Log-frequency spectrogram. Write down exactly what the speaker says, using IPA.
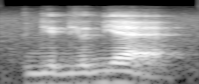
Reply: bʲʌbʲʊ bʲæ

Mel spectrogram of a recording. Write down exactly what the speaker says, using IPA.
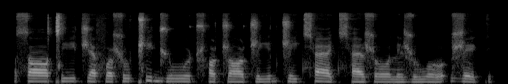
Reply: sɒːǀiːt͡ʃæ fɒʂuǁi d͡ʒuːʈ͡ʂʰɒ ʈ͡ʂɒːʈ͡ʂiːd ʈ͡ʂit͡ɕʰæː t͡ɕʰæʂoːl iʐuwo | ʐek

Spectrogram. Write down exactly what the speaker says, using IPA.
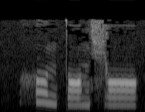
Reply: ho˥˧nt̪ɔ˧n ɕɔ˦

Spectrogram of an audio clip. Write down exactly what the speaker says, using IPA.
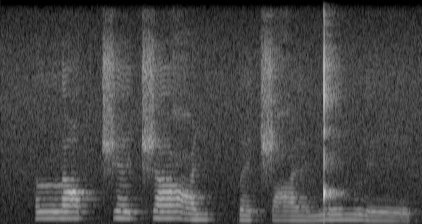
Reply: lːa˦tˤ t͡ʃɛ˦t͡ʃa˦ʕi˨ pːɛ˨t͡ʃʕɛ˨ ŋ͡ǃe˦nle˨

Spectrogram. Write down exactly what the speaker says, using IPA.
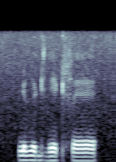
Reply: ɳɨː˩ ɖʱeː˩ʈfɛː˩

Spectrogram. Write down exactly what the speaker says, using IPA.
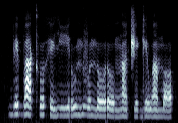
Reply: be˦ba˦˨kʰʊ˦hɪ˨ jiː˨ɾuː˦nvʊ˦˨n oː˦ɾoː˨ŋã˦ t͡ʃe˨ɡe˦wã˦mɔ˨

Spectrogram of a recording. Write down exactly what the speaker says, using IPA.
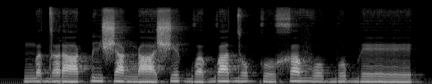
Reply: n̪ɐdɐɾa k͡piʃaŋa ʃeɡʷɐ ɡʷadokʊ xɐvobʊ be

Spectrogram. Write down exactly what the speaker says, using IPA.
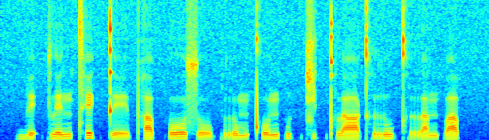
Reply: be˨˩ʔkle˦˥ntʰe˥˩k̚ teː˩˦pʰa˦˥p̚ʔoː˥˩soː˨˩ pro˨˩mkʰo˦˥npɯ˦˥k̚ t͡ɕɯ˥˩k̚pʰlaː˧kʰruː˥˩ kʰra˧npa˥˩p̚

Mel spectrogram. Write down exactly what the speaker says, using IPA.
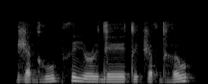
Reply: ʒaɡʱuːp θiːɹɨdeː tɨt͡ʃɒθdʱəu̯

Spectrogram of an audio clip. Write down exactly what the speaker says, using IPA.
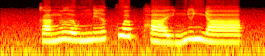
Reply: ka˨˦ŋɣə˧w ni˨˦ə̯ kwə˦˥p̚ha˨˩jɲɨ˧ ɲaː˧

